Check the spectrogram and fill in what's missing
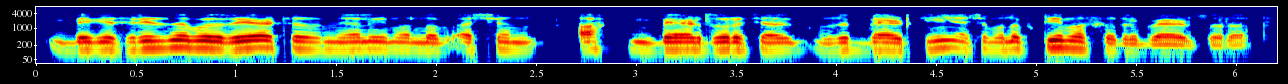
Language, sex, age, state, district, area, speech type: Kashmiri, male, 18-30, Jammu and Kashmir, Bandipora, rural, conversation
